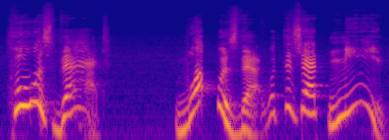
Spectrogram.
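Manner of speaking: high, drawn-out bewildered questions; baffled. Retold or imitated. Man left wondering after stranger vanishes, baffled. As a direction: puzzle aloud in mock astonishment.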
